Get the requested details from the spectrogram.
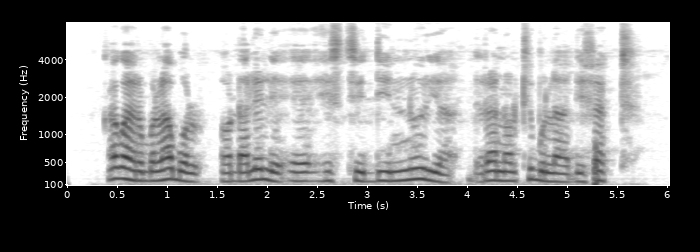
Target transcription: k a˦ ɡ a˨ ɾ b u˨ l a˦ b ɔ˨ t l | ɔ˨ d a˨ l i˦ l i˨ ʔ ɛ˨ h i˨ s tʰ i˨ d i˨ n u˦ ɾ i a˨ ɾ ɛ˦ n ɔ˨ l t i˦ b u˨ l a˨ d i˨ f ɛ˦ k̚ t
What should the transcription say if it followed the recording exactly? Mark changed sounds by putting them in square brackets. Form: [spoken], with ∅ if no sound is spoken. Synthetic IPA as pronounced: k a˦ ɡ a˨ ɾ b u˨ l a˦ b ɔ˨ [∅] l | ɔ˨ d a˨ l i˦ l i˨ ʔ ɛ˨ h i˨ s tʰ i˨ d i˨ n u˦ ɾ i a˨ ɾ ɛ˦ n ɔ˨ l t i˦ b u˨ l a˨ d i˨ f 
